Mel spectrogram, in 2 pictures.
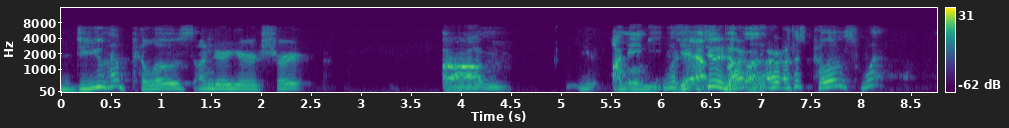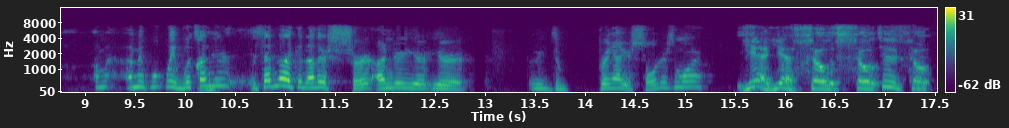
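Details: Presenter at a stuttering-community event, speaking during an improv presentation, with repetitions; stuttering.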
